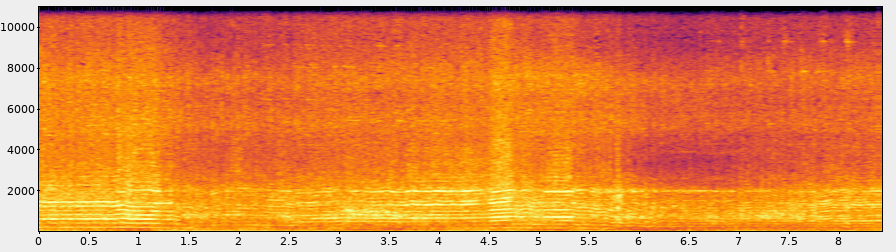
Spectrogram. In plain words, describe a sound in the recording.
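A two-stroke 125cc racing kart engine screams, revving up and down through corners.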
